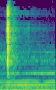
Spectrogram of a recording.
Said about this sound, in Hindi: घड़ी की सुई टिक टिक का शोर करती हुई आगे बढ़ती जा रही है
